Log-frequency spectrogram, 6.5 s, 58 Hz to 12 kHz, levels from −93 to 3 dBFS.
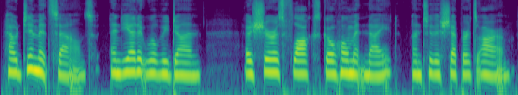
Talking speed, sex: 205 wpm, female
